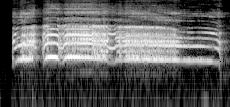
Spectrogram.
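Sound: rooster crowing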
